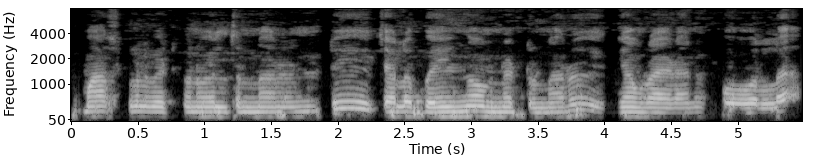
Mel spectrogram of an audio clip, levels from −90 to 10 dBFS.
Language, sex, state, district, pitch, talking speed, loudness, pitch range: Telugu, male, Andhra Pradesh, Chittoor, 130 Hz, 120 wpm, -16 LUFS, 125-135 Hz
